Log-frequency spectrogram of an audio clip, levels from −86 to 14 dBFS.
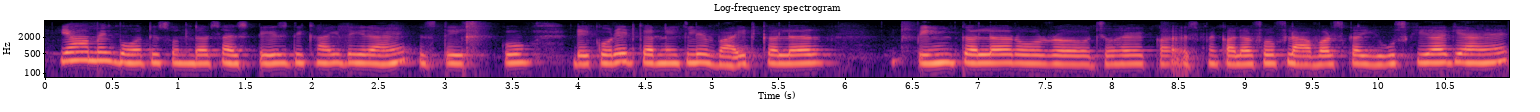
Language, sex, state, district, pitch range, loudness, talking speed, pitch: Hindi, female, Rajasthan, Churu, 225-245 Hz, -16 LUFS, 155 wpm, 235 Hz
